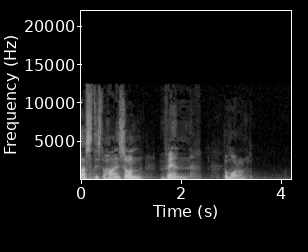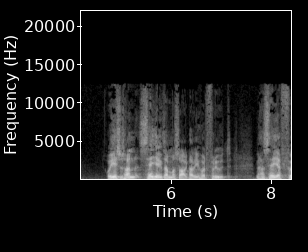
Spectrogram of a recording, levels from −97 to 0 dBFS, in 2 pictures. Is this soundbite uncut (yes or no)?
no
